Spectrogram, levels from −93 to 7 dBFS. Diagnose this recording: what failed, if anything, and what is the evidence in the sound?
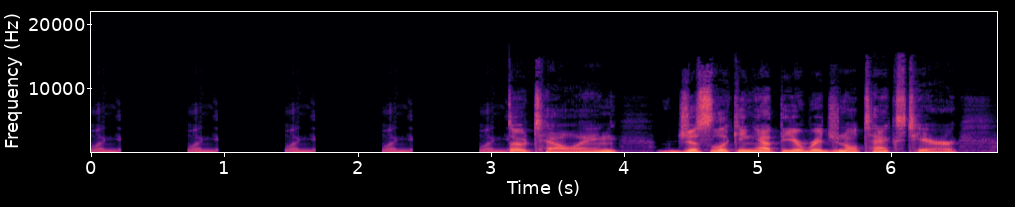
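A playback stage that stalled from the very start of the file, with the stream likely starving and replaying its last buffered fragment at each retry, produces a stutter with silent gaps. From 0.00 to 3.14 s the same 220 ms burst of speech repeats four times, each followed by about 510 ms of dead digital silence, giving a steady 729 ms cycle. The speech that should have filled those gaps never arrives and is lost.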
